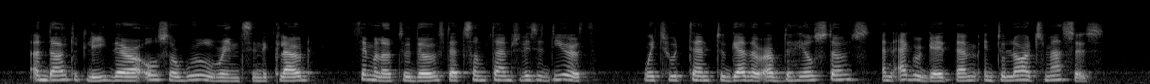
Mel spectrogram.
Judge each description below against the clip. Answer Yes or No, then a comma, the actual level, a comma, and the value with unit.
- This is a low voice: No, high, 190 Hz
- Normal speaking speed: Yes, average, 155 wpm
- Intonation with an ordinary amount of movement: No, narrow, 2.1 semitones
